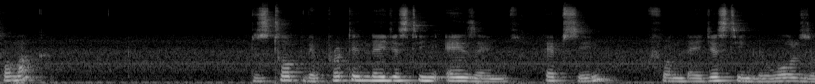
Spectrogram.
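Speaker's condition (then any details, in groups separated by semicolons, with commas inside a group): No condition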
